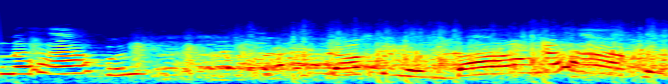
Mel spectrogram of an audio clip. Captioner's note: audience laughs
